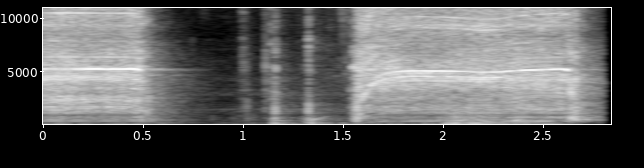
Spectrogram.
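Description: A battery drill whines at full speed as it bores a hole through a piece of scrap material, two sustained bursts separated by a few short stop-start pulses of the motor.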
